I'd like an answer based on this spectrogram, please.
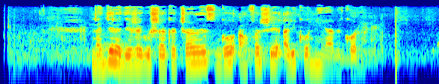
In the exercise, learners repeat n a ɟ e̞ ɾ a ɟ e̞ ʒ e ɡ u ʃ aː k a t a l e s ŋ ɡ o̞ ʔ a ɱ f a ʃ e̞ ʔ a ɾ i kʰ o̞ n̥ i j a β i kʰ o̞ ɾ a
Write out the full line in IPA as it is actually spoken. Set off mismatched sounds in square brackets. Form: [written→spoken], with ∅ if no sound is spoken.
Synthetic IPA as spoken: n a ɟ e̞ ɾ a ɟ e̞ ʒ e ɡ u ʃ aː k a [t→t͡ʃ] a l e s ŋ ɡ o̞ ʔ a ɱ f a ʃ e̞ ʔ a ɾ i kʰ o̞ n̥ i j a β i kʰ o̞ ɾ a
